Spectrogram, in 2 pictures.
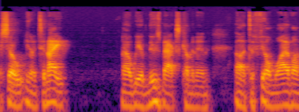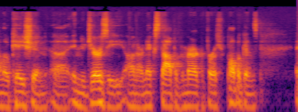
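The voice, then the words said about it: Soft, low, strained voice. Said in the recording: “whenever I'm speaking softly ... I was like speaking low ... not in my normal voice ... my voice box isn't keeping up here”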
